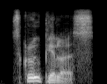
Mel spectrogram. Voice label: "scrupulous", British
